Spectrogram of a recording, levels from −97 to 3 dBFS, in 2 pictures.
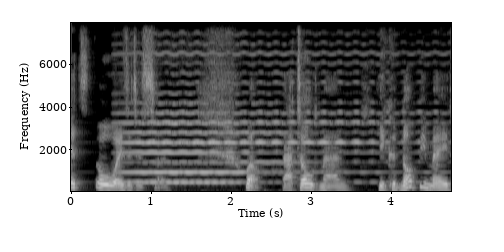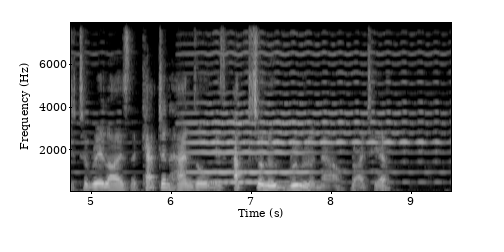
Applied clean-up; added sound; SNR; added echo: classical method log-MMSE.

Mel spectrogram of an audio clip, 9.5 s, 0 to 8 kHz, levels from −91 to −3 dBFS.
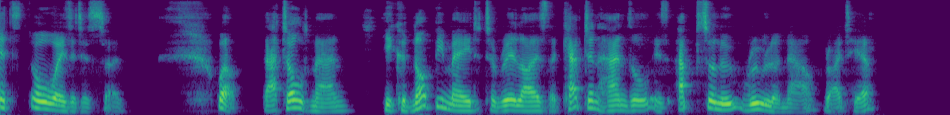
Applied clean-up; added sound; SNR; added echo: neural mask model Resemble Enhance denoiser.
